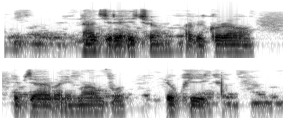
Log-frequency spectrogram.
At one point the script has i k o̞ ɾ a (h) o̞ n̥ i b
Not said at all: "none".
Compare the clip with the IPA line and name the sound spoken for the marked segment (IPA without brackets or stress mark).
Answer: h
